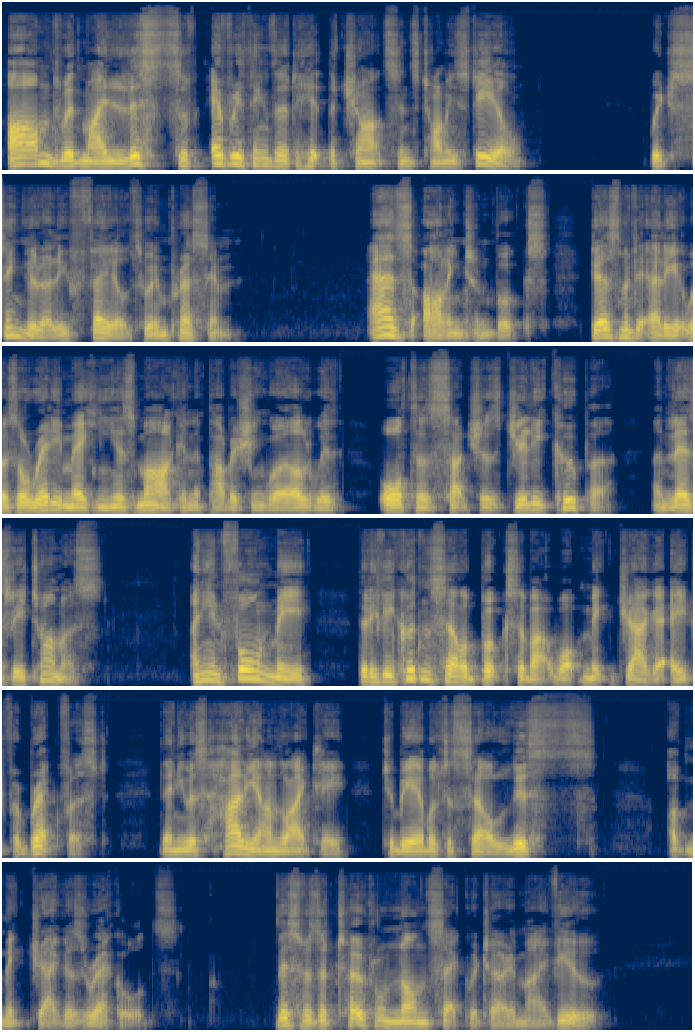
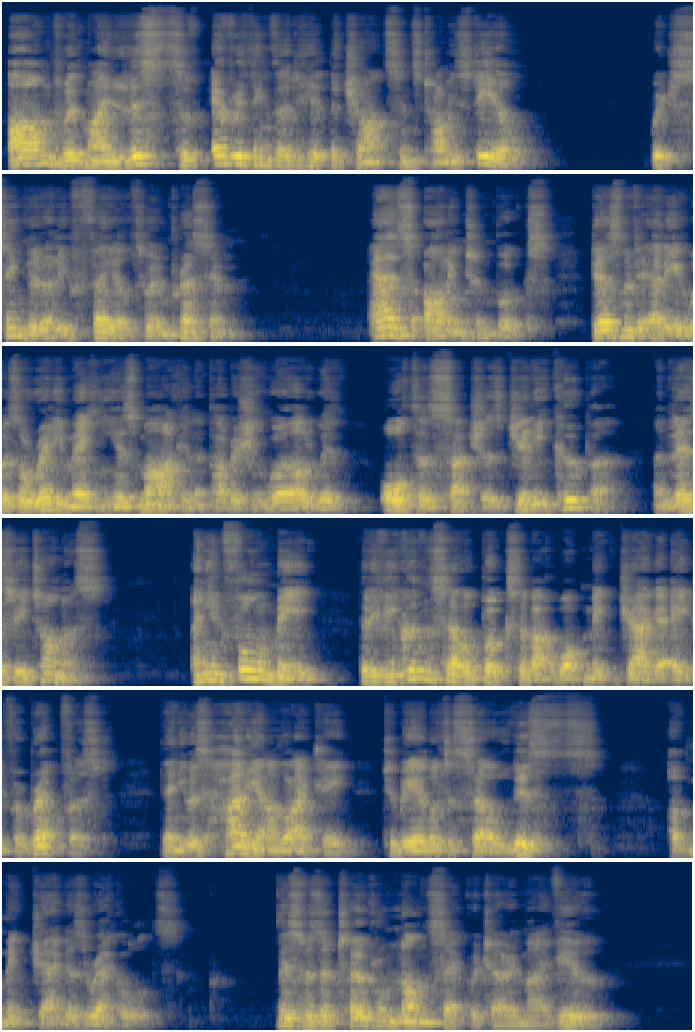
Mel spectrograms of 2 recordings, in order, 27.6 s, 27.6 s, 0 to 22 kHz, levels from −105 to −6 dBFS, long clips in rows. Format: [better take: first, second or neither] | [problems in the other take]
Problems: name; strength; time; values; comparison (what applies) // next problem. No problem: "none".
first | off-mic speech; far // room echo; very slight; dies away in 0.2 s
